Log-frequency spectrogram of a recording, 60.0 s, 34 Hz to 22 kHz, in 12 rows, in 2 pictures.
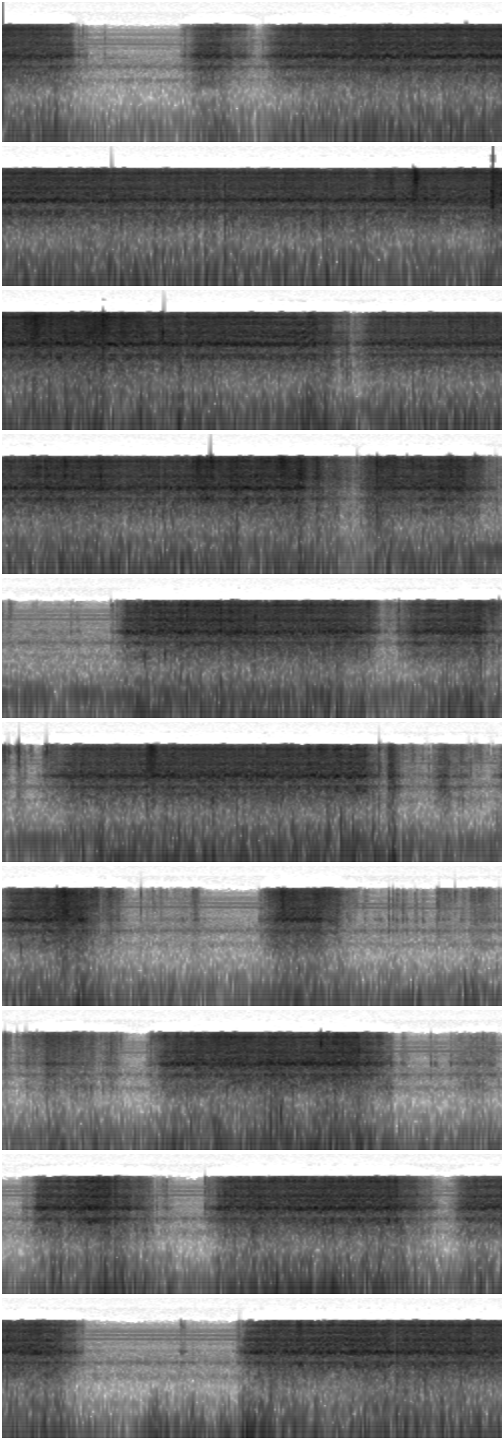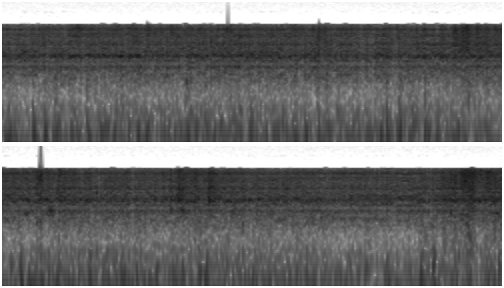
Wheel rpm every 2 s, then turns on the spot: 70, 100, 190, 200, 200, 200, 160, 170, 200, 110, 50, 160, 90, 180, 120, 60, 40, 10, 100, 100, 80, 140, 100, 30, 180, 190, 200, 190, 190, 190.
0-2 28-30 38-40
